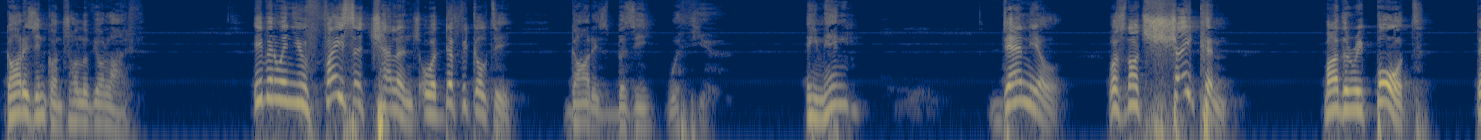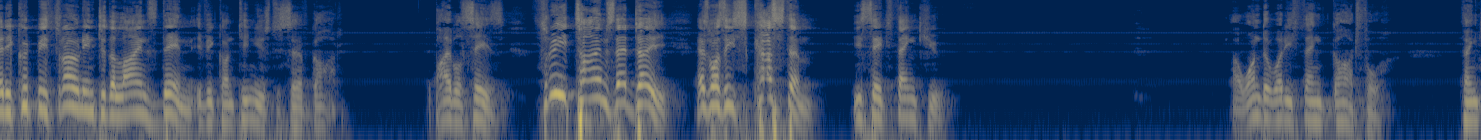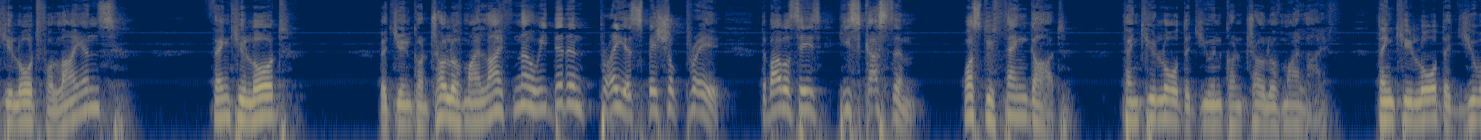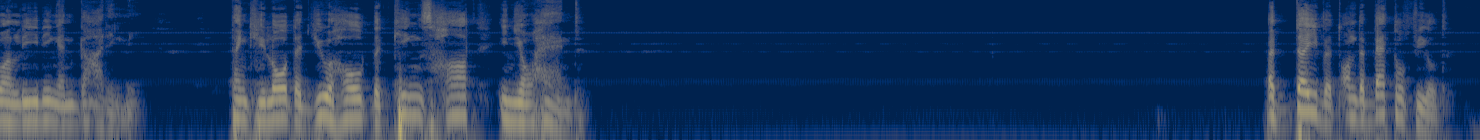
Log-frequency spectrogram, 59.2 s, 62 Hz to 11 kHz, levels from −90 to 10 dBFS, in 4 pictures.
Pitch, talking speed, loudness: 115 Hz, 135 wpm, -29 LUFS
